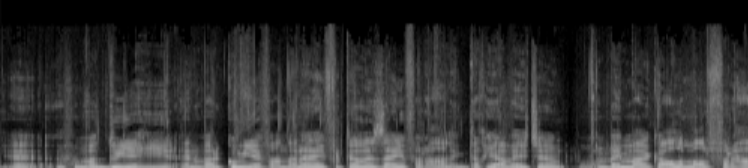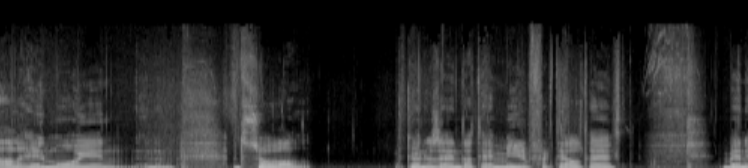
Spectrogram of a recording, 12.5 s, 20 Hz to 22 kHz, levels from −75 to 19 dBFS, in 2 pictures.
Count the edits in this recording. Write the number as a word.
zero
